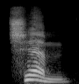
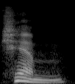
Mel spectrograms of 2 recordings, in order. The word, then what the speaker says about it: CHIM: Chim Oh, I'm I'm wrong. It's pronounced Kim.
